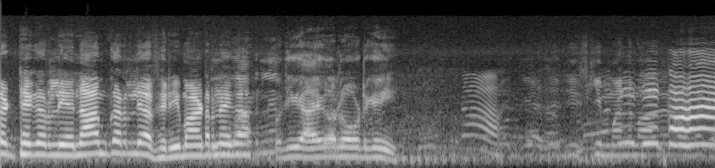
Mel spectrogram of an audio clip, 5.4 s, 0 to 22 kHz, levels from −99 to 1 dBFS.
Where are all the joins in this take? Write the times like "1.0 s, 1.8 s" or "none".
2.1 s

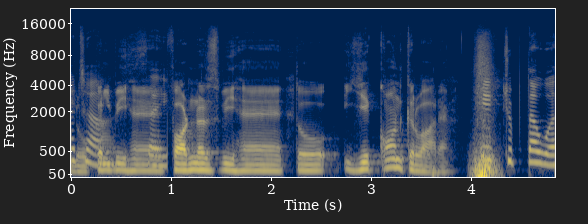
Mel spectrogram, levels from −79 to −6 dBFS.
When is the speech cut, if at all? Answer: 1.0 s, 2.1 s, 4.1 s

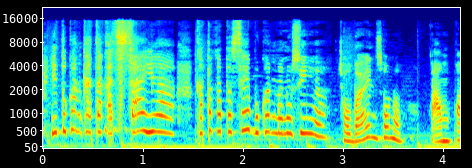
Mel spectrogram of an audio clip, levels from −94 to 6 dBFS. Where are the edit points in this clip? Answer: none

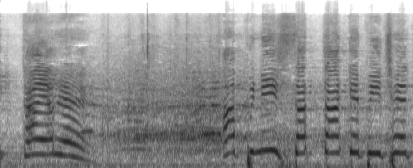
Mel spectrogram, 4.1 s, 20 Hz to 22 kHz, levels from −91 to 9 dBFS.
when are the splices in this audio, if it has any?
2.2 s

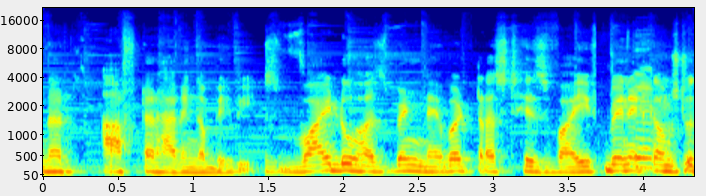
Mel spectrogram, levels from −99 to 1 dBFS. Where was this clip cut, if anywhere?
1.5 s

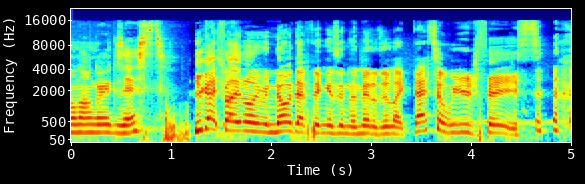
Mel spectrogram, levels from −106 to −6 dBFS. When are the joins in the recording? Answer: 1.0 s

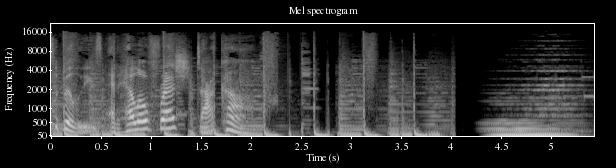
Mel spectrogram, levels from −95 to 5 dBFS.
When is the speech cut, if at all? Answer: 4.1 s

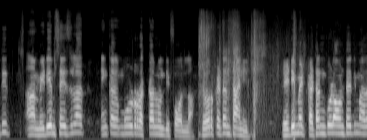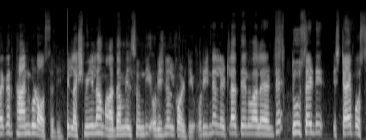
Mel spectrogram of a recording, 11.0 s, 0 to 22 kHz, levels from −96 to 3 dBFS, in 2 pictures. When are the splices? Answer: 2.9 s, 6.5 s, 9.7 s

